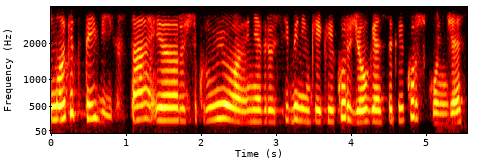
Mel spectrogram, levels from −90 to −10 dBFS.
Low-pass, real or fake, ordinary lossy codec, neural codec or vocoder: 3.6 kHz; real; Opus, 32 kbps; none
